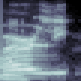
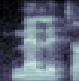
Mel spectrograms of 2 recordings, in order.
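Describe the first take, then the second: First: It is said slowly with every sound. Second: It is said fast with the r dropped.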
